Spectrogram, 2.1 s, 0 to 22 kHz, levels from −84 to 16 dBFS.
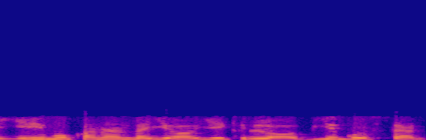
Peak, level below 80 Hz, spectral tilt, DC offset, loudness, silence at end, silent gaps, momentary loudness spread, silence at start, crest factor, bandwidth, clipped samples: -8 dBFS; -68 dBFS; -6.5 dB/octave; under 0.1%; -22 LUFS; 0 s; none; 2 LU; 0 s; 12 dB; 3.9 kHz; under 0.1%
